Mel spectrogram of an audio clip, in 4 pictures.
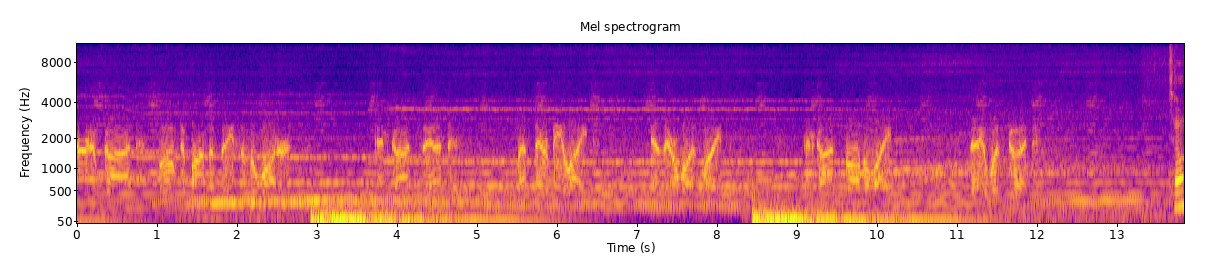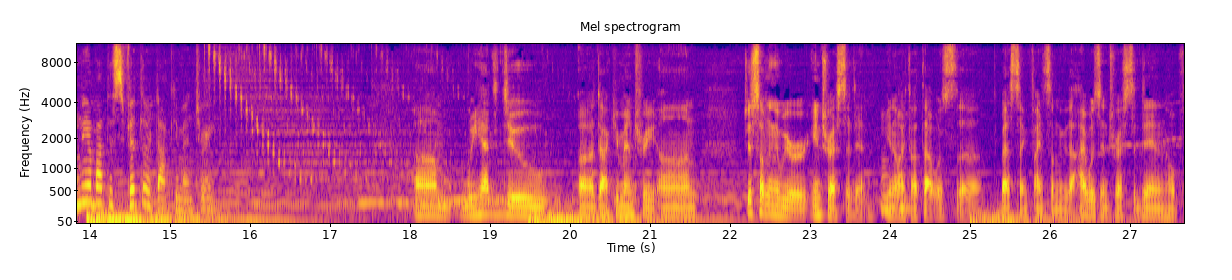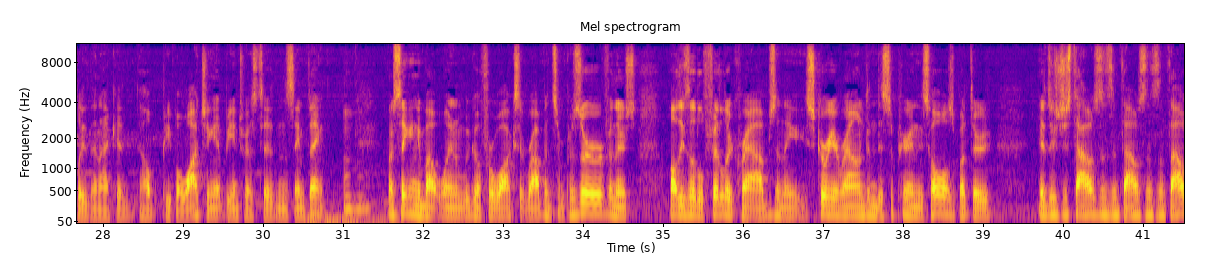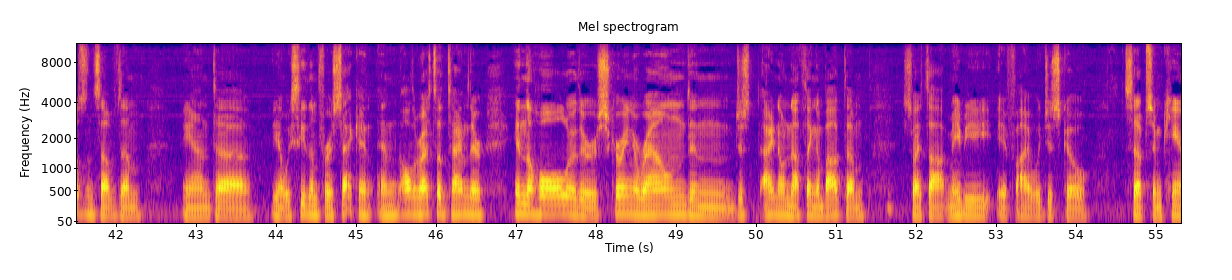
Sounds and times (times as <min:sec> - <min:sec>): Speech: 0:00.0 - 0:02.8, 0:03.8 - 0:04.9, 0:05.5 - 0:06.5, 0:07.2 - 0:08.2, 0:09.1 - 0:10.4, 0:11.2 - 0:12.1, 0:13.7 - 0:15.7, 0:18.1 - 0:21.6, 0:22.2 - 0:39.1, 0:39.7 - 0:55.3
Music: 0:00.0 - 0:39.1.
